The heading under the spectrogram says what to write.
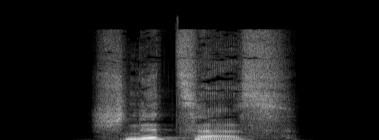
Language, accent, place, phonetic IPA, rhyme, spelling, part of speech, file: German, Germany, Berlin, [ˈʃnɪt͡sɐs], -ɪt͡sɐs, Schnitzers, noun, De-Schnitzers.ogg
- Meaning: genitive singular of Schnitzer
